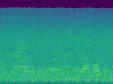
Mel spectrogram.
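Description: Steady background chatter of many voices, with a nearby voice saying "I'm uh" near the end.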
